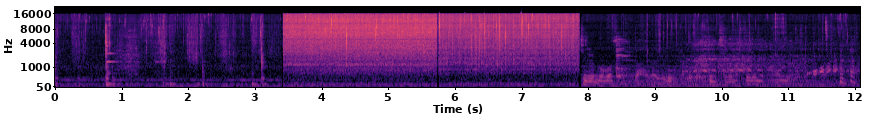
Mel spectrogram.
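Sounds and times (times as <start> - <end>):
wooden spoon stirring batter: 0.0 - 3.4
batter sizzling in a pan: 0.0 - 7.9.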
